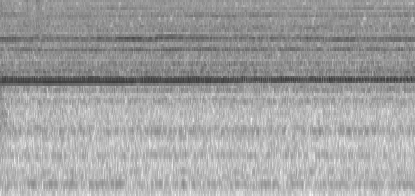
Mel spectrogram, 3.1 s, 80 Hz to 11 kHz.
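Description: Steady high whine and broad rumble of a Cessna T-37 Tweet jet engine idling just after start-up in Microsoft Flight Simulator 2020, a constant tone running unbroken throughout with no voices.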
